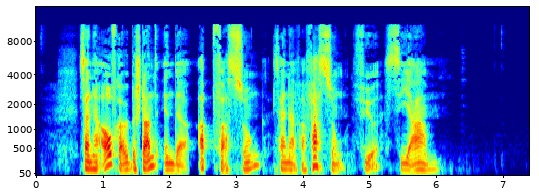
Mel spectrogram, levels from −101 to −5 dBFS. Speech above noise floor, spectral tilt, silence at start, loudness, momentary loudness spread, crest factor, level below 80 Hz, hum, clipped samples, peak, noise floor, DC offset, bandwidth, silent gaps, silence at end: 61 dB; -5.5 dB/octave; 0.65 s; -22 LUFS; 16 LU; 22 dB; -52 dBFS; none; under 0.1%; 0 dBFS; -83 dBFS; under 0.1%; 11.5 kHz; none; 1.4 s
